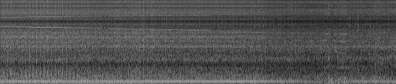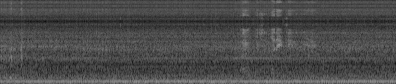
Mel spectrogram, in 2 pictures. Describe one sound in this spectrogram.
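A helicopter's engine and rotor drone loudly and steadily from inside the cabin.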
